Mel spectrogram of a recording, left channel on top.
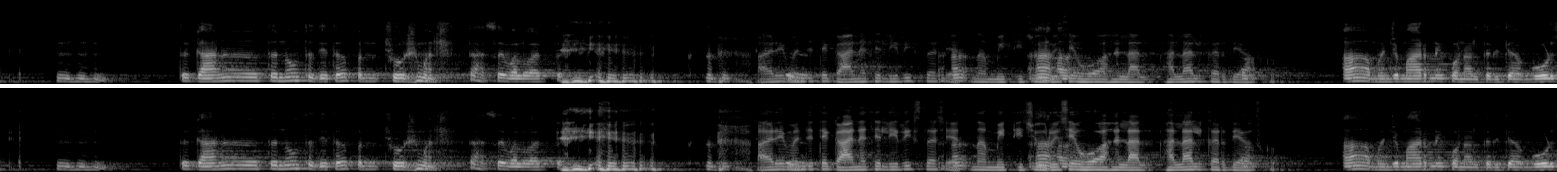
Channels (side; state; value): both; normal; correlation 0.75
